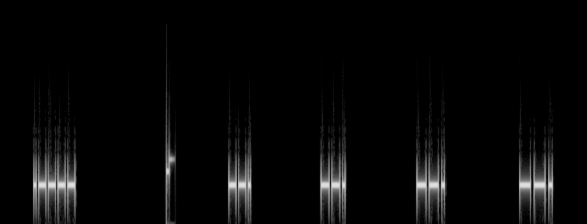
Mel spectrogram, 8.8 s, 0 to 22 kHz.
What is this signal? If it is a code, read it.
Morse code, heard as a keyed tone, about 30 wpm, spaced as for 7 wpm, 700 Hz. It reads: 1 GGGG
